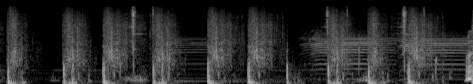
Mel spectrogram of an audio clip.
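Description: Sheep bleat repeatedly in Minecraft, several loud calls following one another with short gaps and occasional thuds between them, no talking over them.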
